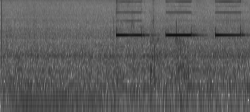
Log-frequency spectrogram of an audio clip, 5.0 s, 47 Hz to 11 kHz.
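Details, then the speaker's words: Microwave repaired after a fire, new capacitor fitted, 5-second test run: low, even hum for about two seconds, then three beeps as the cycle ends; no fire, works normally. "at least no fire everything seems to have worked"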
